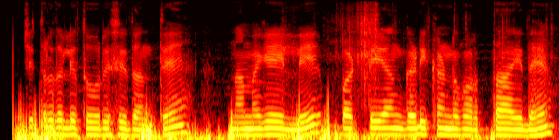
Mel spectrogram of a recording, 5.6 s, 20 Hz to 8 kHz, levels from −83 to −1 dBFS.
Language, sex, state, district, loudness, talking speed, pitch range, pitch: Kannada, male, Karnataka, Bidar, -19 LUFS, 85 wpm, 125-140 Hz, 135 Hz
